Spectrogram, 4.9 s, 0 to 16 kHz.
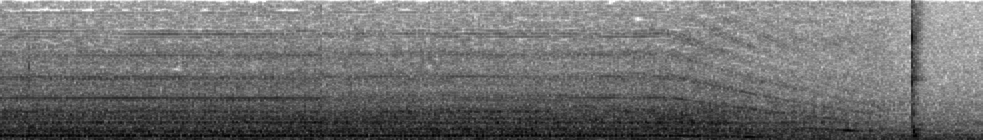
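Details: Electric propeller drive on a new 3D-printed throttle controller box, fans connected, controller green light, cruising forward: a clean, steady electric whine that holds its pitch, then glides down smoothly as throttle eases. Motor and controller work normally.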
